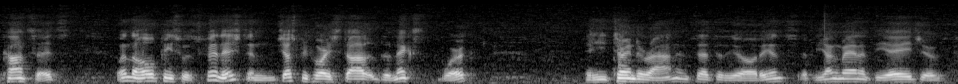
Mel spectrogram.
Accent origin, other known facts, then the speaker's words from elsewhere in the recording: Brooklyn, New York, United States; I mean, I was a kid from Brooklyn.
